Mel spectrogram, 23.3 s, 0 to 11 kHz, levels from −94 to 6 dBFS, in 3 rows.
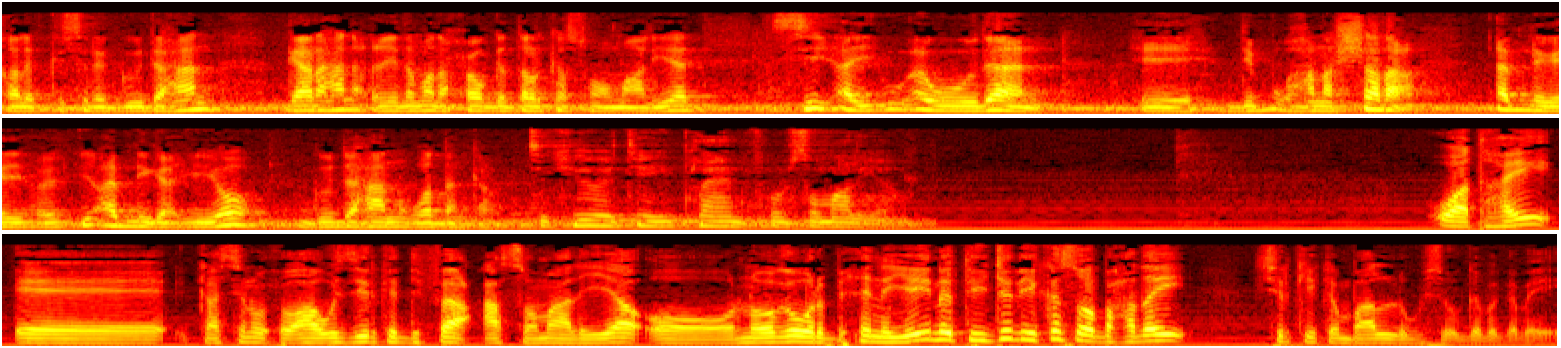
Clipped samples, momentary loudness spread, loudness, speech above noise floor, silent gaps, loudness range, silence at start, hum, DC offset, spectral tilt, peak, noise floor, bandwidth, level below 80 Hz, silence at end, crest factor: under 0.1%; 13 LU; -22 LUFS; 26 dB; none; 11 LU; 0 s; none; under 0.1%; -6.5 dB/octave; -6 dBFS; -48 dBFS; 8 kHz; -46 dBFS; 0 s; 18 dB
